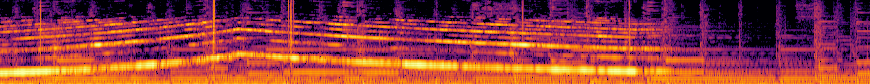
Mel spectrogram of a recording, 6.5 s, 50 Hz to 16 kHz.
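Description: Built-in siren of a TECNIK PAMPTK-SR88SU megaphone sounding a single wail: the tone rises for about two seconds, then falls more slowly and stops about five seconds in. Background music runs underneath.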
